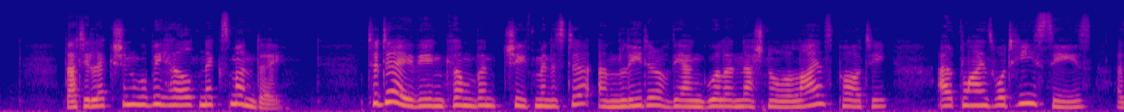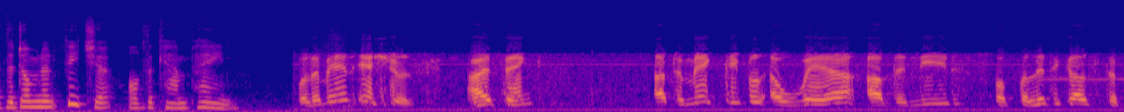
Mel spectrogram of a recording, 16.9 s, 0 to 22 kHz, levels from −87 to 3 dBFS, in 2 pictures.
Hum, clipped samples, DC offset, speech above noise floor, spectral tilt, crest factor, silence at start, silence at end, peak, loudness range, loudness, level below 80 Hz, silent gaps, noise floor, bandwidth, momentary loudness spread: none; under 0.1%; under 0.1%; 26 dB; -5 dB/octave; 20 dB; 0.5 s; 0 s; -14 dBFS; 4 LU; -33 LUFS; -62 dBFS; none; -59 dBFS; 13.5 kHz; 12 LU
